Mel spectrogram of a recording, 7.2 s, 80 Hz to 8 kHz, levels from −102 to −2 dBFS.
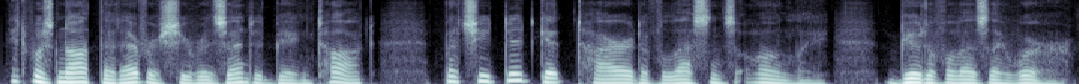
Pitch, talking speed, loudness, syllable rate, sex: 130 Hz, 175 wpm, -17 LUFS, 4.9 syllables/s, male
